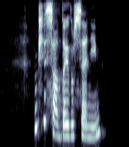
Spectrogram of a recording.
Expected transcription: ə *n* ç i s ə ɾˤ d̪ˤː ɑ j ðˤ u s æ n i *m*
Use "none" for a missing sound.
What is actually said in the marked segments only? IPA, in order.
m, m

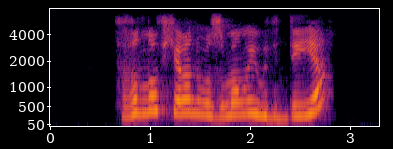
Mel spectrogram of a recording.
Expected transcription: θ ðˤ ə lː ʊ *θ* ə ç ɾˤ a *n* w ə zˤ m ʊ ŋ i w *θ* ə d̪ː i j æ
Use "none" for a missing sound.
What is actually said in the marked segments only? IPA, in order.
θ, n, ð

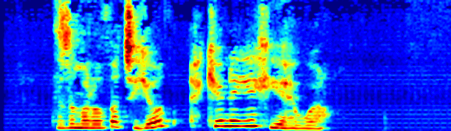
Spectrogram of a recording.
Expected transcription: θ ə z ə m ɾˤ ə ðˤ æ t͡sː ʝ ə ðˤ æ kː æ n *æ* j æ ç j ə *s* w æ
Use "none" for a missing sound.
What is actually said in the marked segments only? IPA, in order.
æ, h

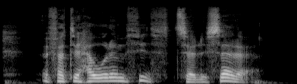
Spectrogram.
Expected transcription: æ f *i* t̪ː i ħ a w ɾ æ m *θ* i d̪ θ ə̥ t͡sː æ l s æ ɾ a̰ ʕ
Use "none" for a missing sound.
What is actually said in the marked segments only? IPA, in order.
æ, θ

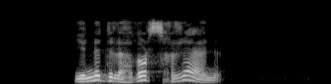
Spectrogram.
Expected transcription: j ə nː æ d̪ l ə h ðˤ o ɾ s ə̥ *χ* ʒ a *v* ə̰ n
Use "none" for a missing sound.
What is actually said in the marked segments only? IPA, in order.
χ, ʕ

